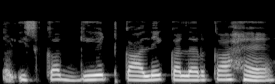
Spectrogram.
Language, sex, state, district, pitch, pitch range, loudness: Hindi, male, Bihar, Sitamarhi, 205 Hz, 200-215 Hz, -12 LUFS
